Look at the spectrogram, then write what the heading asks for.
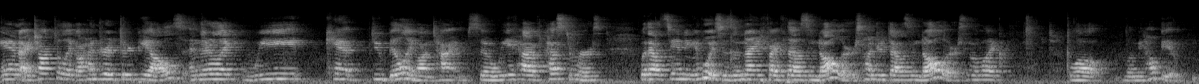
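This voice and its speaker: A woman's fairly high voice at a fairly quick pace with fairly even intonation, amid noticeable background noise and audible room echo. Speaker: startup founder. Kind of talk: startup pitch and Q&A. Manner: fast.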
